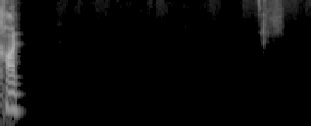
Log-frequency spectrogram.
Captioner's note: silence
